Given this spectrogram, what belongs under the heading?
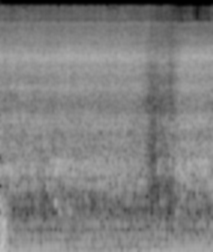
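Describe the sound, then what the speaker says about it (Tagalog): Tap water runs continuously into a sink as items are washed beneath it, a close, steady gushing stream that briefly changes tone and softens as something passes under the flow. "Hugasan ko muna itong lahat."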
